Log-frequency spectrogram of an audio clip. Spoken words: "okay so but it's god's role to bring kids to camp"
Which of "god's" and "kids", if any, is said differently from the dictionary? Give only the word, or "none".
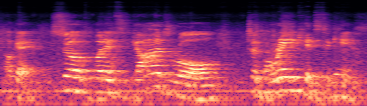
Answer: none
